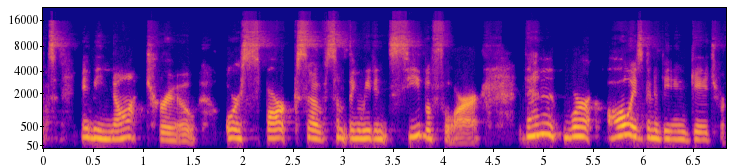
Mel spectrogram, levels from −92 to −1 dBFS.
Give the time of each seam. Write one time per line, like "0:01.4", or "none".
none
